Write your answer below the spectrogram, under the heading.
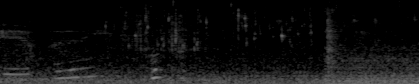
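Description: Water being poured from a glass measuring cup into a glass bowl of dry cake mix: faint trickling and dripping, with a few short rising plinks in the first second and a half.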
